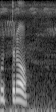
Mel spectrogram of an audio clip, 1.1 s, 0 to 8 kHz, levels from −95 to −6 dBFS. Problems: background sounds at intervals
